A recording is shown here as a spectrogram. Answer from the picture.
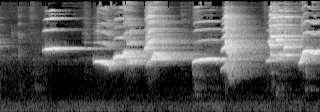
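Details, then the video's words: Oriental magpie-robin song used as a lure to draw replies from other magpie-robins: a bright, steady whistle, then rising and falling slurred notes broken by scratchy bursts, in four loud phrases after a short silence. "Pancingan Kacer pasti nyaut"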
